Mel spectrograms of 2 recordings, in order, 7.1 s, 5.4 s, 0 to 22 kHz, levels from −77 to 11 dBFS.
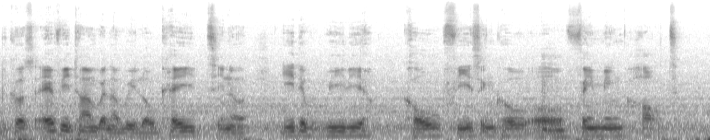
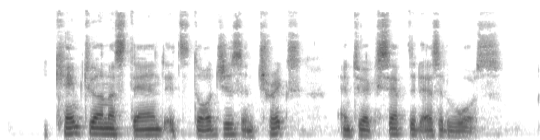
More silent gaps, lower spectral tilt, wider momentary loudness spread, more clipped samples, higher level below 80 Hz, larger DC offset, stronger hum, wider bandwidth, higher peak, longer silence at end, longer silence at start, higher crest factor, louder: neither; first, -6 dB/octave vs -4 dB/octave; second, 8 LU vs 12 LU; neither; first, -40 dBFS vs -60 dBFS; neither; neither; first, 19.5 kHz vs 17 kHz; about the same, -4 dBFS vs -2 dBFS; second, 0 s vs 0.4 s; second, 0 s vs 0.55 s; about the same, 18 dB vs 20 dB; about the same, -21 LUFS vs -21 LUFS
